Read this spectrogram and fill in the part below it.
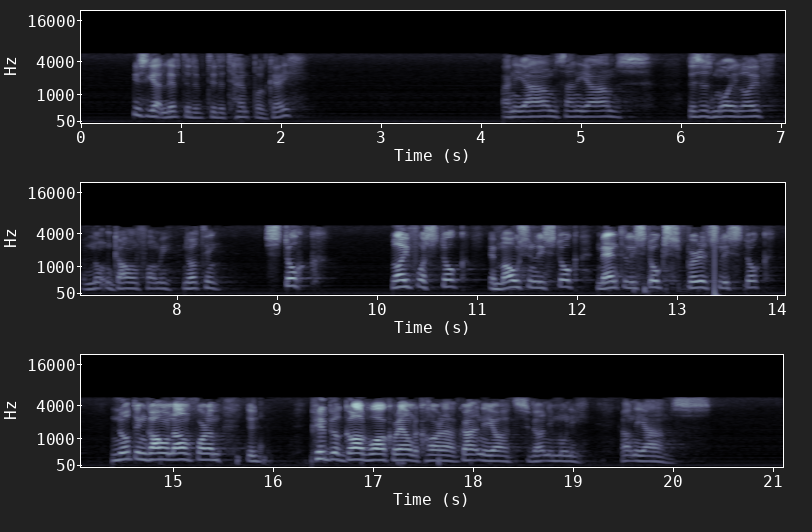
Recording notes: Recorded live at Liberty Church on 5th May 2019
